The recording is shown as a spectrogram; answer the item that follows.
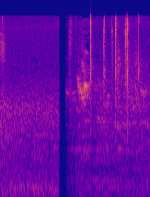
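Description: Low traffic hum, then after a sudden cut a sun conure giving a run of short, sharp high-pitched chirps.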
